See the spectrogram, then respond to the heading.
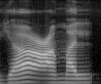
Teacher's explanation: आइन को आपने हल्क से पढ़ना है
